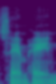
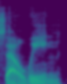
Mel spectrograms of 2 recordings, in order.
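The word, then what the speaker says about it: Samhain: Saturnalia Baltain Sam saw I always want to call it Sam Hayne, but it's technically pronounced sawing, even though that doesn't make any sense to an English brain, but English doesn't make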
